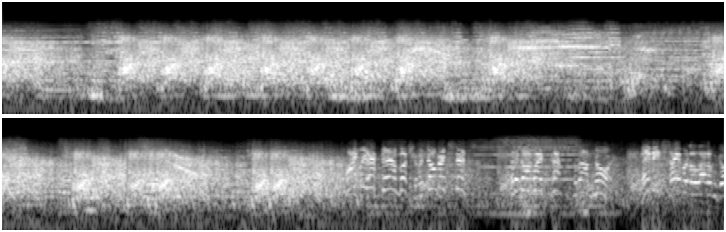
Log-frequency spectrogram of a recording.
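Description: A dense shootout, gunshots firing in quick, overlapping succession with a few falling whines among them. Near the end the firing thins out and a wavering pitched sound comes in under the shots.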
